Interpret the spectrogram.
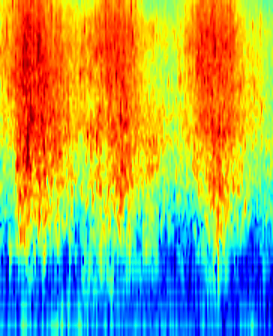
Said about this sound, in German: Soweit Prinz Ludwig von Bayern vor der Kulisse von leicht schlagenden Wellen ans Ufer des Turkana-Sees mitten in der kenianischen Halbwüste.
